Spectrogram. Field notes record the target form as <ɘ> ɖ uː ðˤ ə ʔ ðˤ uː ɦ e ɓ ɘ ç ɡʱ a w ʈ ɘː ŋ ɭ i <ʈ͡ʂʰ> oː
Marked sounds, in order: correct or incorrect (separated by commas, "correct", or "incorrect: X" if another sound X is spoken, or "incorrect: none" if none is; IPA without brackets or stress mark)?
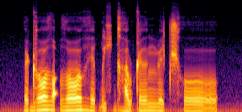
correct, incorrect: t͡ʃʰ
